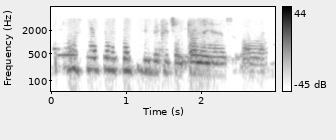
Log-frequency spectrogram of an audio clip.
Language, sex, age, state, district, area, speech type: Hindi, male, 60+, Uttar Pradesh, Chandauli, urban, conversation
